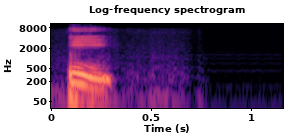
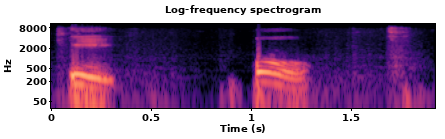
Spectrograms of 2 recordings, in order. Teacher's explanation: जिसके उच्चारण में लगभग मुह बंद ही रहता है यानी मुह बहुत कम खुलता है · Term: समृत स्वर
